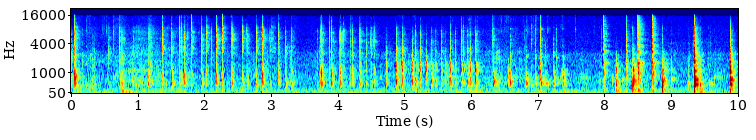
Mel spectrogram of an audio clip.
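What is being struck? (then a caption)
Small plastic accordion casing and keys. Fingertips and nails tap rapidly across the top of the casing and the keyboard side of a small, hollow blue pearloid accordion with plastic keys, while the bellows are not played. The result is quiet, dry, clicky taps in quick bursts with brief pauses. Each tap dies away almost at once.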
